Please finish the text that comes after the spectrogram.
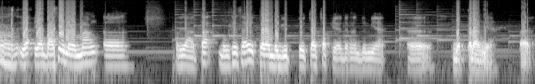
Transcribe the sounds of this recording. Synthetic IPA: əjajaŋpast̪ɪmemaŋəː | t̪ərɲat̪amuŋkɪnsajakuɾaŋbəɡit̪̚ut͡ʃɔt͡ʃɔk̚jadəŋandunia | ə̰ː | dɔk̚t̪əɾanja̰ | ta̰

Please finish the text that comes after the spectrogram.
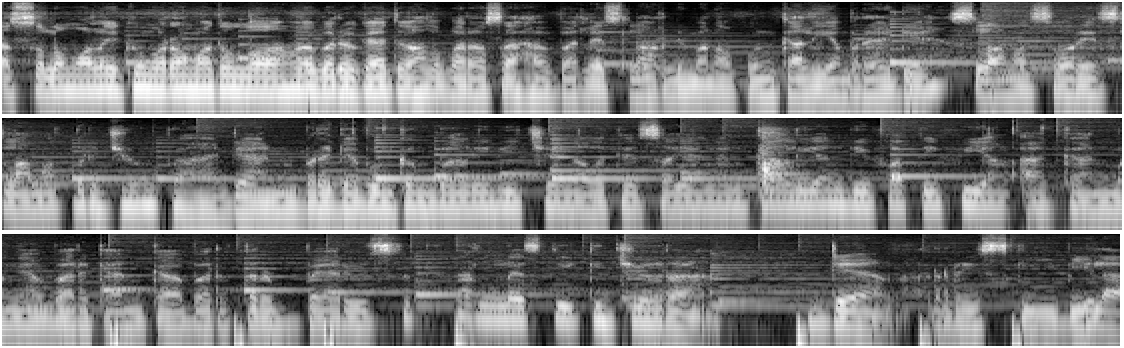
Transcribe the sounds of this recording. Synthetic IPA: ʔasːalamalakʊmwaɾɑhmat̪ulːahwabaɾakat̪uaɦlpaɾasaɦabat̪lɛslardimanapʊnkaliaŋbəɾadɛsəlamat̪soɾɛsəlamat̪̚bərd͡ʒumpadanbərɡabʊŋkəmbalidit͡ʃanɛlkəsajaŋɡankaliandifat̪ifijaŋʔakanməŋabarkankabart̪ərbaɾusətət̪arlɛsd̪ikəd͡ʒoɾa̰ | danriskibila

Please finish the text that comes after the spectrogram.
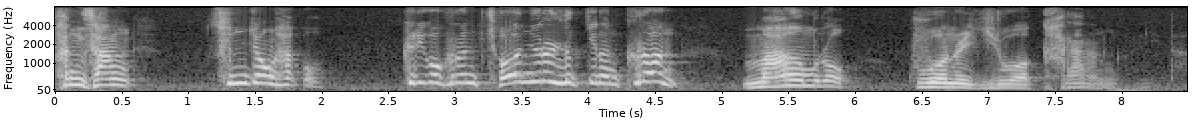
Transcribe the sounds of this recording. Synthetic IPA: haŋsʰaŋ | sʰund͡ʑoŋɦaɡo | kɯɾiɡok̬ɯɾʌnt͡ɕʌɲuɾɯɭːɯk͈inɯnkɯɾʌn | maɯmɯɾo | kuwʌnɯɭiɾuʌkaɾa̰ɾa̰nɯnɡʌɕʰimɲid̥ḁ

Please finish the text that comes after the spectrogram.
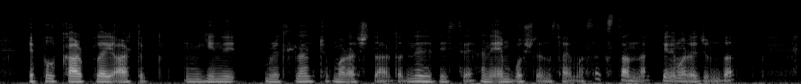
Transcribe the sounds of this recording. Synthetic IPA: ɛpʰlʲˠkʰaɾpʰlʲˠejʔa̰ɾt̪ʰɯk | je̞ni | yɾet̪ʰilʲænt̪ʰymːaɾa̰t͡ʃlˠa̰ɾd̪a̰neɾe̞d̪ejsɛhanḭʔænbo̞ʃlˠa̰ɾɯnɯsajma̰ssakst̪ʰand̪a̰ɾt̪̚be̞nimaɾad͡ʒɯmd̪a

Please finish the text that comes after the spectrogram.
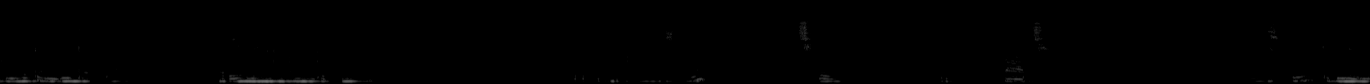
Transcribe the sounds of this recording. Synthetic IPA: õd̪et̪bʱik̬ɐɾt̪a | t̪ɐbʱikaeːkd̪ɪnkakaːmkɪt̪naɦɛ | t̪obʱiːd͡ʒoːɦɛ | eːknd̪ɪnkakaːmkɛɪsko | t͡ʃʰeː | t̪iːn | pãːt͡ʃ | t̪obiɪskokɪt̪ned̪ɪn

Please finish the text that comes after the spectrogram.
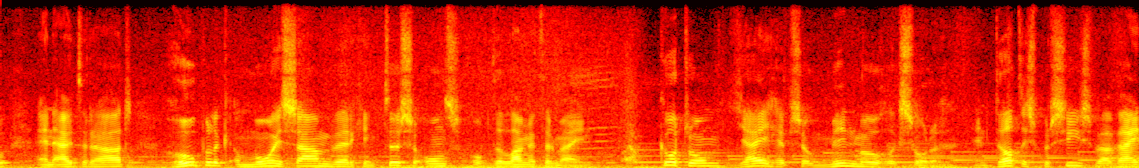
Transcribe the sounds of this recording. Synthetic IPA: ɛnœɥtəraːrt | ɦowpələkʰənmoːjəsaːmənʋɛrkɪŋtʰɵsənɔnsɔp̚dəlɑŋətərmɛ̰jn | kɔrtɔmjɛjɦɛptsowmɪnmoːɣələksɔrɣə̰nɛndɔtɪsprəsisʋaːʋɛj

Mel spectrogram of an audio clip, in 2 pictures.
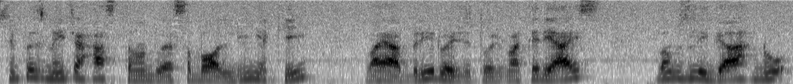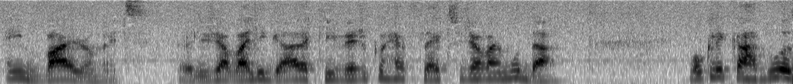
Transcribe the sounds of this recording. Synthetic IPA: sĩmplizmẽnt͡ʃɪaɦast̪ɐ̃nd̪ʊɛsɐbɔlĩɲɐkɪ | vajabɾiɾʊed͡ʒit̪oɾd͡ʒɪmat̪eɾiajs | vɐ̃mʊzliɡaɾnʊẽvajɾõmḛ̃t̪ẽt̪ɐ̃w̃elɪʒavajliɡaɾakiveʒʊkɪʊɦeflɛksʊʒavajmud̪aɾ | vowklikaɾd̪uɐ

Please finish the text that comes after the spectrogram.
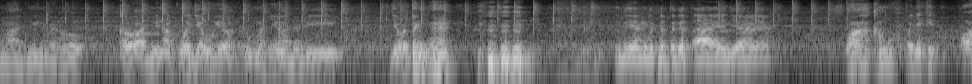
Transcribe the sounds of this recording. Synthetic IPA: maːd̚mɪnwarlokaload̚mɪnakuad͡ʒauhjarumahɲaːdadi | d͡ʒawat̪əŋah | inijaŋdəkət̪̚dəkət̪aɛd͡ʒalja | wahkamuhpaɲakɪt̪̚ | wa

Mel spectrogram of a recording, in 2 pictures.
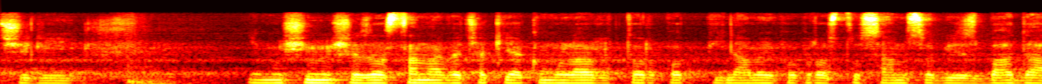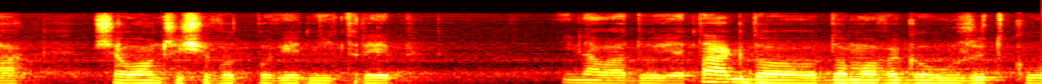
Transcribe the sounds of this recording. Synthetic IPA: t͡ʂɘlʲi | ɲɛmuɕimɘɕɛzast̪anavʲjat͡ɕjakʲiakumulat̪ɔɾpɔt̪̚pʲinamɘpɔpɾɔst̪usamsɔbʲjɛzbad̪apʂɛwɔnt͡ʂɘɕɛvɔt̪̚pɔvʲjɛd̪ɲit̪ɾɘp | inawad̪ujɛt̪aɡd̪ɔd̪ɔmɔvɛɡɔuʐɘt̪ku

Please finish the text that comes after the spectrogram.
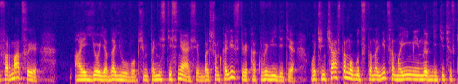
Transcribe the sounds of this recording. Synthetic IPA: nfɐrmat̪sɨɪ | ɐjɪjojad̪ɐjuvo̞pɕːɪmt̪ənʲɪsʲtʲɪsʲnʲæjʊsʲɪvbɐlʲʂo̞mkɐlʲit͡ʃɪ̥st̪vʲɪkakvɨvʲidʲɪtʲɪo̞t͡ɕɪnʲt͡ɕast̪əmo̞ɡʊt̪st̪ənɐvʲit̪səmɐimʲɪɪnɨrɡʲɪtʲit͡ɕɪskʲ

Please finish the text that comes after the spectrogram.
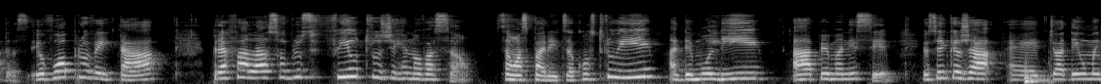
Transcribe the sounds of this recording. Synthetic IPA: d̪ɐ̰sewvowapɾovejt̪aɾpɾɐfalaɾsobɾɪʊsfiwt̪ɾʊzd͡ʒɪɦenovasɐ̰̃w̃ | sɐ̃w̃ɐspaɾed͡ʒɪzɐkõst̪ɾuiɾɐ̰d̪emoliɾ | ɐpeɾmɐ̃neseɾewsejʊkɪewʒaɛʒat̪ẽj̃ʊ̃umɐ̃

